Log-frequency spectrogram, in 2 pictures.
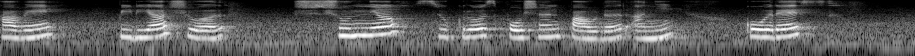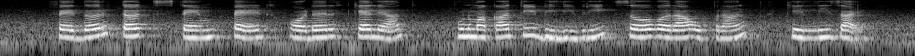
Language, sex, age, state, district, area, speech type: Goan Konkani, female, 18-30, Goa, Tiswadi, rural, read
